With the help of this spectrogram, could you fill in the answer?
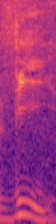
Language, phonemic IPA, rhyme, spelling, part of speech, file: German, /viː/, -iː, wie, adverb / conjunction, De-wie.ogg
- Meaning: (adverb) how; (conjunction) 1. like 2. as 3. than 4. when (referring to the past)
